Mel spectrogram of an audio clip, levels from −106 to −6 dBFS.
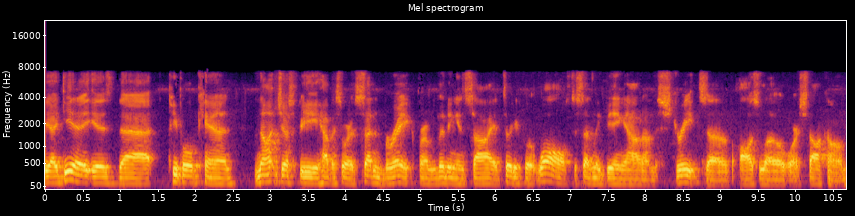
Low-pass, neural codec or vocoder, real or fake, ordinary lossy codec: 7.2 kHz; none; real; AAC, 48 kbps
